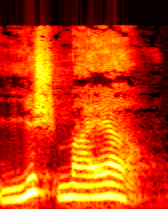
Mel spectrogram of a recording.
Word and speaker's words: Ishmael: His name is Ishmael. Ishmael. It's pronounced Yishmael.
